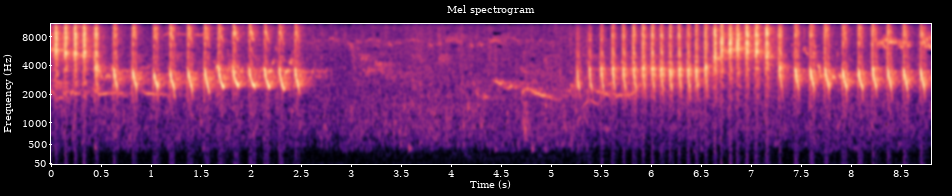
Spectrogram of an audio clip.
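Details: Kapas tembak bulbul with coarse 'tembakan kasar' song for riling fighter birds: a fast run of sharp repeated chips, several quiet seconds with a soft slurred whistle, then a longer, louder rattling volley.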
